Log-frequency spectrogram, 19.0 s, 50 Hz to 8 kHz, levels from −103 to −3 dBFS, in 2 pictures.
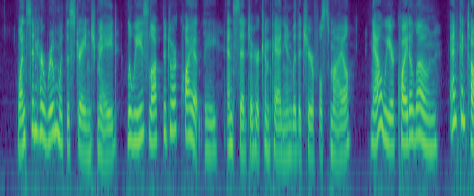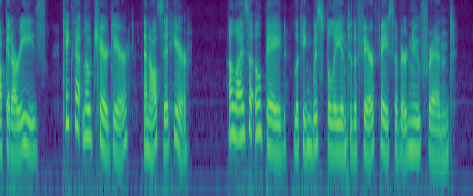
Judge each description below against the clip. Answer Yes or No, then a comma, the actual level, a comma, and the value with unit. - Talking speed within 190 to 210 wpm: No, average, 170 wpm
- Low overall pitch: No, medium, 180 Hz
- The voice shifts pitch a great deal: Yes, wide, 6.3 semitones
